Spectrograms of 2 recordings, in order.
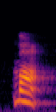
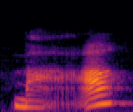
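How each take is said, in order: First: The pitch falls quickly and fades. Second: The pitch falls and then rises. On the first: "a short, quickly falling and fading tone" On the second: "a falling and then rising tone"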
